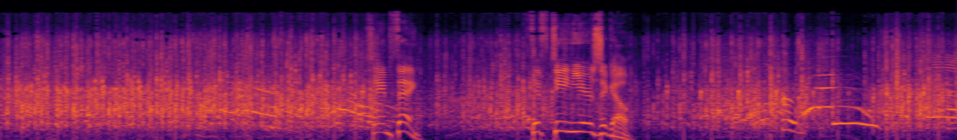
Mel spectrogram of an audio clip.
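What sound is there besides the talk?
sports crowd cheering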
